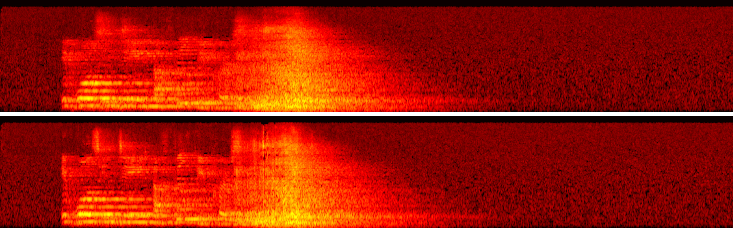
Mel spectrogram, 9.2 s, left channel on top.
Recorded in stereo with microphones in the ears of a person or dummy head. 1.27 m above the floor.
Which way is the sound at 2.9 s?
60° right (ahead or behind).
